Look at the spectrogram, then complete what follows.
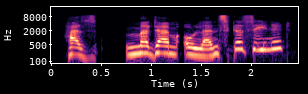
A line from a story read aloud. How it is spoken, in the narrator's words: Archer stammered, his brain whirling with the shock of the announcement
